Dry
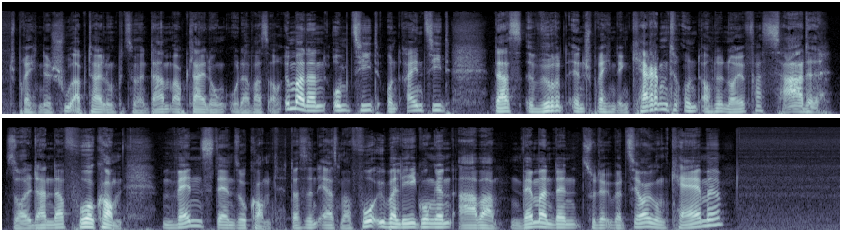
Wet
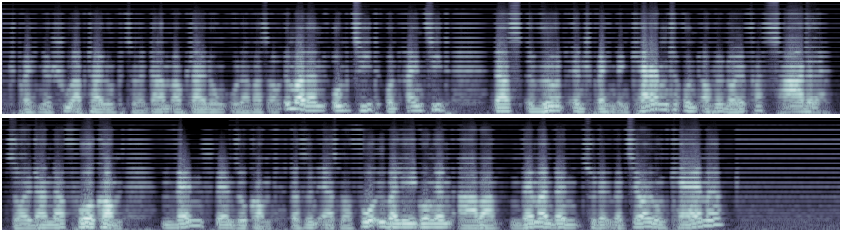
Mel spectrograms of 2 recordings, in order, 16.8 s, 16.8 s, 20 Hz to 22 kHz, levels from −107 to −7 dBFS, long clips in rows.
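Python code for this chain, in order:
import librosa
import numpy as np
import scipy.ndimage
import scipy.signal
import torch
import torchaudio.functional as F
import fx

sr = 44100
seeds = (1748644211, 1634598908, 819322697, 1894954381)

p1 = fx.freq_snap(x, sr, grid_st=3)
p2 = fx.lowpass(p1, sr, hz=fx.line((10.17, 2200.0), (10.64, 4300.0)), slope=12, at=(10.17, 10.64), fade=0.02)
p3 = 10.0 ** (-25.0 / 20.0) * np.tanh(p2 / 10.0 ** (-25.0 / 20.0))
y = p2 + F.gain(torch.from_numpy(p3), -6.5).numpy()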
